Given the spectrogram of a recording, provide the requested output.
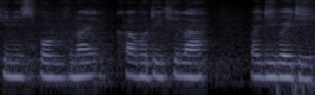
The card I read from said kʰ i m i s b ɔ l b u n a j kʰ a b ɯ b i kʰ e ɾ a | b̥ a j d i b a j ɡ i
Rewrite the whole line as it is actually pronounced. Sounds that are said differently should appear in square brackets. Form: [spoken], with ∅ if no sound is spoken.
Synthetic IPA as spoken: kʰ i [n] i s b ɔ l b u n a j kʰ a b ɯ [d] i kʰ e [l] a | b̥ a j d i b a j [d] i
